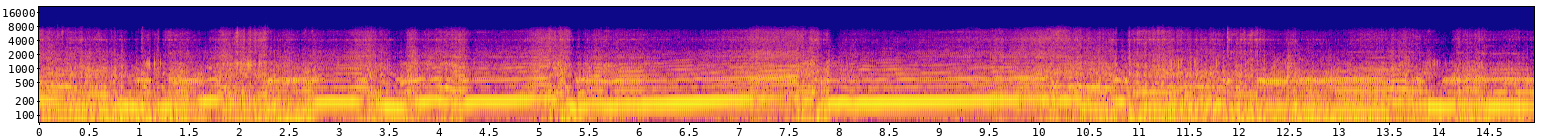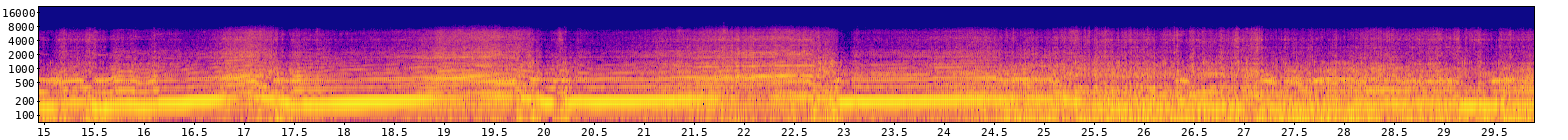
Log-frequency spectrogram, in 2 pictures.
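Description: Lada VFTS rally car's four-cylinder engine heard from inside the cabin, revving hard and climbing in pitch again and again, with a sharp drop at each gear change or lift for a corner.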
